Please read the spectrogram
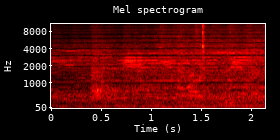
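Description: Restaurant background: faint chatter of other diners and music over a steady low hum.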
